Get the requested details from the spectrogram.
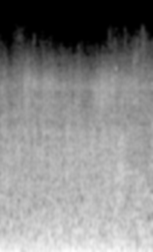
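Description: A waterfall roars nearby.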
